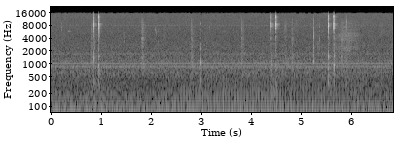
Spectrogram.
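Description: Someone types card details on a computer keyboard while registering with a hosting service; sparse key clicks come in small clusters over a steady background hum, with no talking.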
